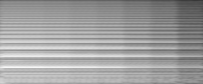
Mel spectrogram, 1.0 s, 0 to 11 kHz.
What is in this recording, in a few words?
Atari Noise Long, Atari 2600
